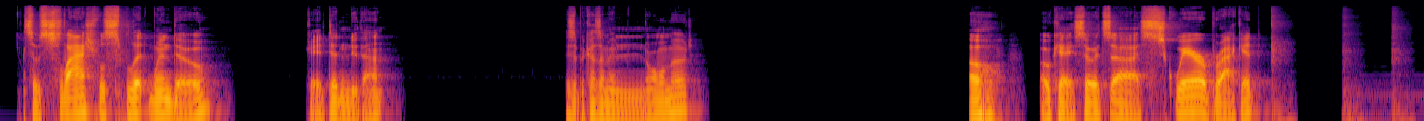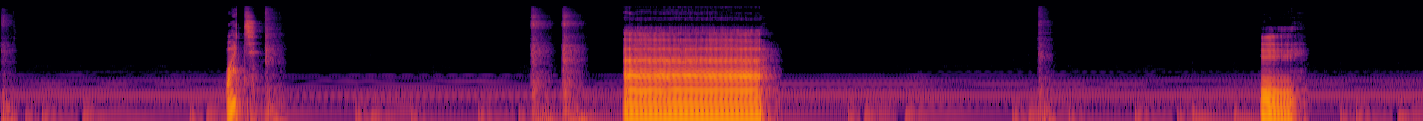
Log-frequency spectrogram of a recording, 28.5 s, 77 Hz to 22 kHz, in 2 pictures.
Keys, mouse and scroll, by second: 1.2 /, 12.7 [, 13.4 ], 13.9 [, 14.3 ], 16.9 [, 17.4 ], 19.6 o, 24.6 f, 25.2 shift+f, 27.8 ctrl+z.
